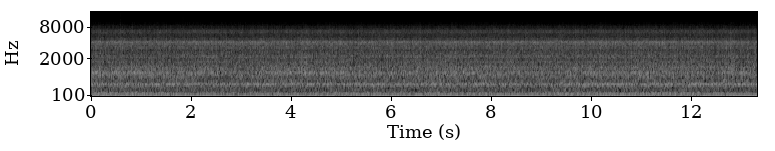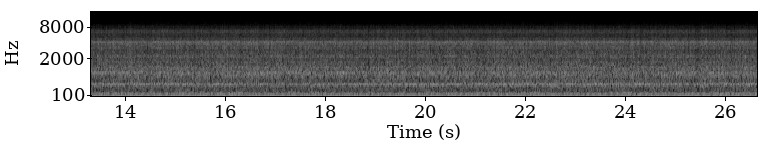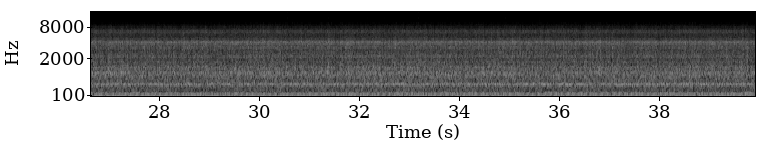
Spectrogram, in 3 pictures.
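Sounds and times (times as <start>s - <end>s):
muffled aircraft engine and propeller: 0.0s - 39.9s.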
